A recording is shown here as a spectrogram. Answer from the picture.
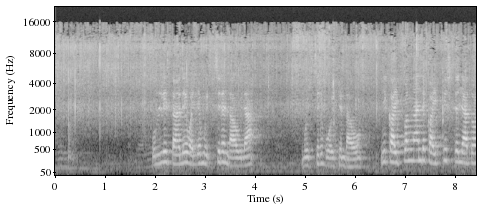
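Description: Bitter gourd slices sizzling in hot oil in a wok while a wooden spatula stirs them. A voice talks over the frying in several stretches from about two seconds in, louder than the sizzle.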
